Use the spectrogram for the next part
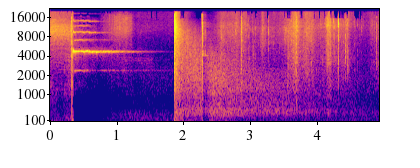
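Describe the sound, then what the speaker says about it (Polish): An Uzi firecracker goes off outdoors: one sharp bang, then a second louder blast followed by a crackling burst of smaller pops and a fading rumble. "petarda Uzi."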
